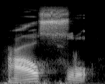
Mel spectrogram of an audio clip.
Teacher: صاد کو بھی ہلانا نہیں ہے اور صاد کو موٹا ادا کرنا ہے. را کو بھی وقف کی صورت میں موٹا ادا کرنا ہے.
